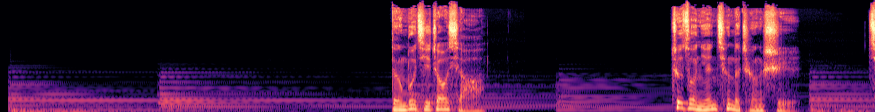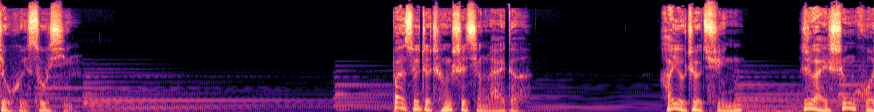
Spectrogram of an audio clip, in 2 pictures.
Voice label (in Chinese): 男 都市青年 质感态度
